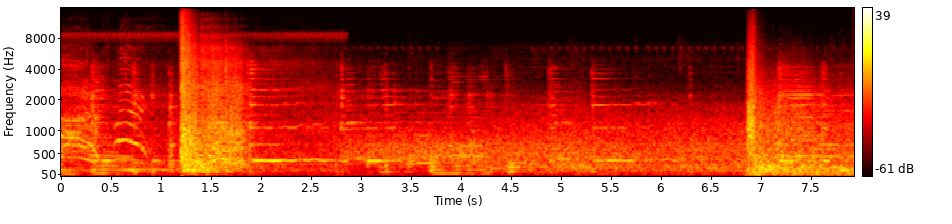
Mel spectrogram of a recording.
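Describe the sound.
Artillery firing during a military deployment: two heavy, loud blasts, one early and one near the end, each followed by a rumbling, ringing decay, with lower rumble between them.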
